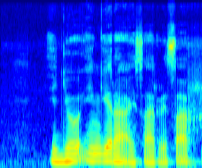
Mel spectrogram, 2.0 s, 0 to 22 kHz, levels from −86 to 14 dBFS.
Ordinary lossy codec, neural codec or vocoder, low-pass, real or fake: none; none; none; real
